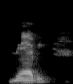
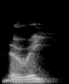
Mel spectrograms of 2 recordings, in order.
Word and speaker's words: Marie: Sorry, I spoke your name wrong before. Mary. Marie.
